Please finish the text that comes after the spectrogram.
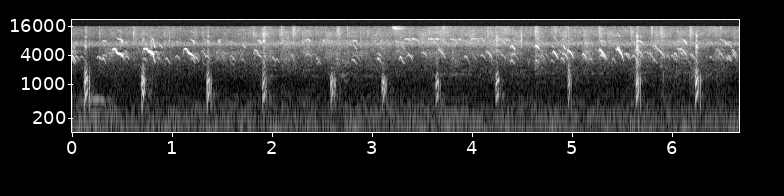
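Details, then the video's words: Morning walk of a mother hen with chicks out for their first time: a regular series of soft clucks, nearly one per second, and constant high-pitched cheeping from the brood. "mothers hen call her babys for morning walk"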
